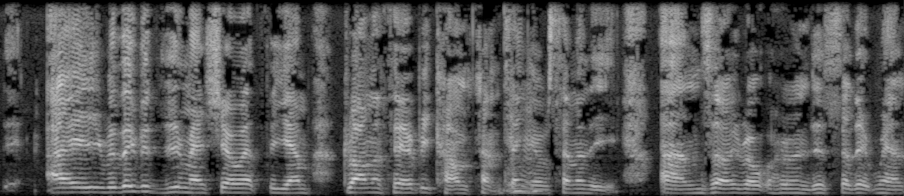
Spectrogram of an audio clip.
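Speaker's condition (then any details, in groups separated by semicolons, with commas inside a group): Cerebral palsy; speech therapy on and off through life, especially in childhood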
